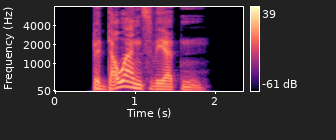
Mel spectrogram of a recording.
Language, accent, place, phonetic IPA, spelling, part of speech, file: German, Germany, Berlin, [bəˈdaʊ̯ɐnsˌveːɐ̯tn̩], bedauernswerten, adjective, De-bedauernswerten.ogg
- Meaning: inflection of bedauernswert: 1. strong genitive masculine/neuter singular 2. weak/mixed genitive/dative all-gender singular 3. strong/weak/mixed accusative masculine singular 4. strong dative plural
